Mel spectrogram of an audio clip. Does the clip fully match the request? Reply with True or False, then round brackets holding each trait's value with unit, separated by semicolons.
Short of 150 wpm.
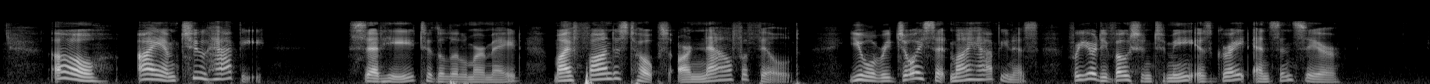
True (135 wpm)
